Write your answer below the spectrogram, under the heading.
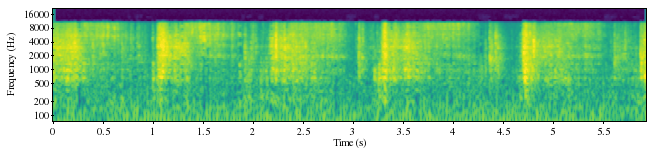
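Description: Chicken pieces pressed and tossed by hand in dry crumb coating in a plastic tub: several crunchy rustles at irregular intervals, with the crumbs crackling against the tub.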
